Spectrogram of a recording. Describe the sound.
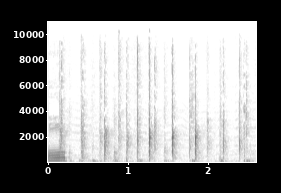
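Hands clap in a studio, a quick run of many sharp, evenly spaced claps. A brief voiced sound comes just before the clapping starts.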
